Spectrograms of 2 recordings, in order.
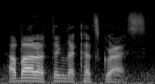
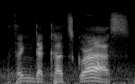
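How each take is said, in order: First: Said in the usual way. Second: Slow, puzzled echo as a knight; baffled knight. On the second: Acted. Knight echoing the player, slow and baffled. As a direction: repeat it slowly, as if unheard of.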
